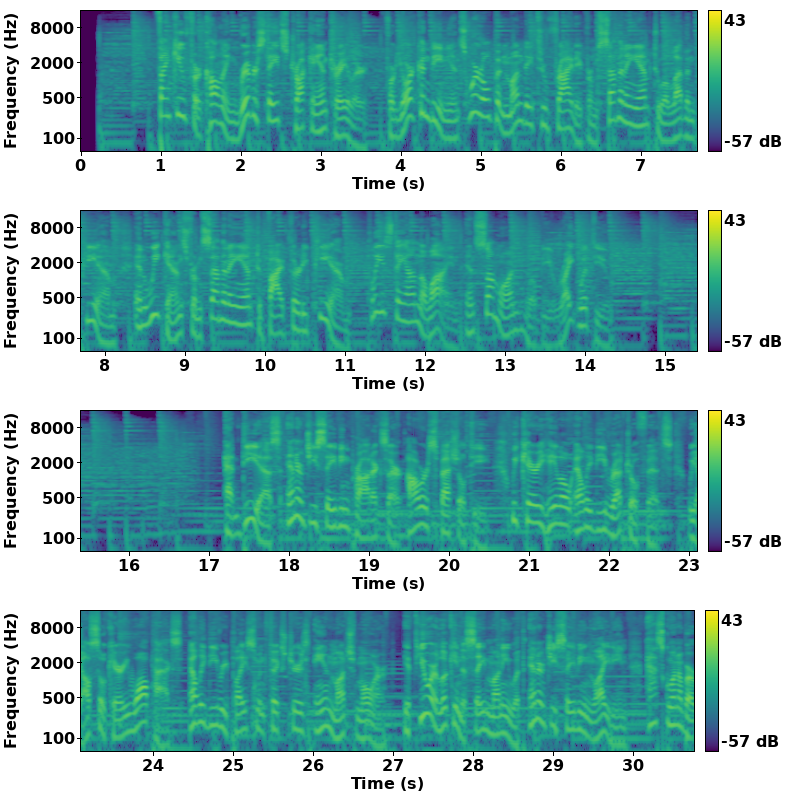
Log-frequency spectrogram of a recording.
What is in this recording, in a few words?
Telephone On Hold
